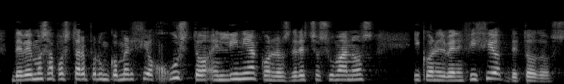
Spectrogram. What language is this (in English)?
Spanish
